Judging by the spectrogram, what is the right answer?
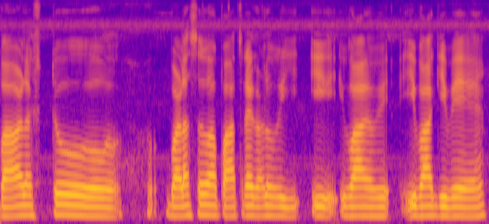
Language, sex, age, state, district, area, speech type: Kannada, male, 45-60, Karnataka, Chikkaballapur, rural, spontaneous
